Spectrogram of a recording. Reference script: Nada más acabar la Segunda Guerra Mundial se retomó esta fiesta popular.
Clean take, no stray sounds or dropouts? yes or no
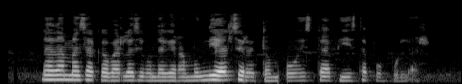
no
